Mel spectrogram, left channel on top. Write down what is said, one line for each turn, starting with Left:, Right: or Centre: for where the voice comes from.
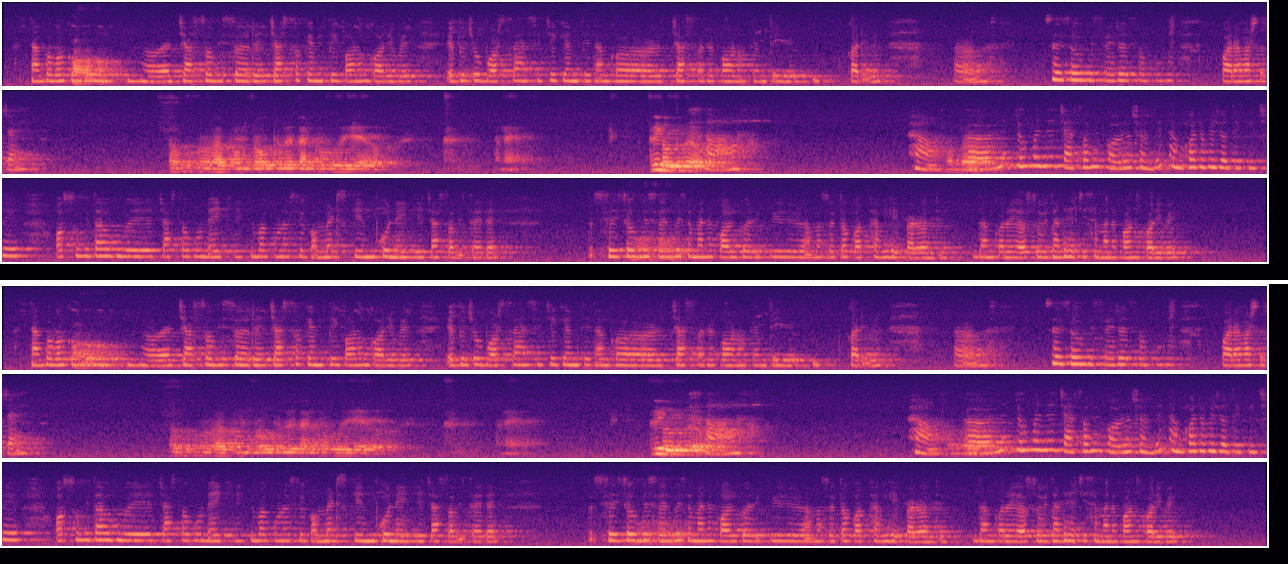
Centre: ତାଙ୍କ ପାଖୁକୁ
Left: ହଁ ହଁ
Centre: ଉଁ ହ ଚାଷ ବିଷୟରେ ଚାଷ କେମିତି କଣ କରିବେ ଏବେ ଯୋଉ ବର୍ଷା ଆସିଚି କେମତି ତାଙ୍କ ଚାଷରେ କଣ କେମତି କରିବେ ଅ ସେ ସବୁ ବିଷୟରେ ସବୁ ପରାମର୍ଶ ଯାଏ।
Left: ସବୁ ଆପଣ ଦଉଥୁବେ ତାଙ୍କୁ ଇଏ ଆଉ ମାନେ ପି କୋଉଥୁବେ ଆଉ।
Centre: ହଁ ହଁ
Left: ଭଲ
Centre: ଅ ନାଁ ଯୋଉମାନେ ଚାଷ ବି କରୁଛନ୍ତି ତାଙ୍କର ବି ଯଦି କିଛି ଅସୁବିଧା ହୁଏ ଚାଷକୁ ନେଇକି କିମ୍ବା କୌଣସି ଗମେଟ୍ ସ୍କିମ୍ କୁ ନେଇକି ଚାଷ ବିଷୟରେ ତ ସେଇ ସବୁ
Left: ଓ
Centre: ବିଷୟରେ
Left: ହଉ
Centre: ବି ସେମାନେ କଲ୍ କରିକି ଆମ ସହିତ କଥା ବି ହେଇପାରନ୍ତି। ତାଙ୍କର ରାସ୍ ସୁବିଧାଟି ହେଇଚି ସେମାନେ କଁ କରିବେ?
